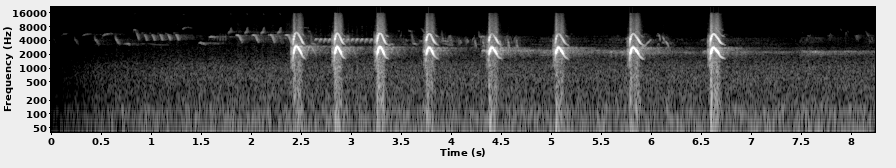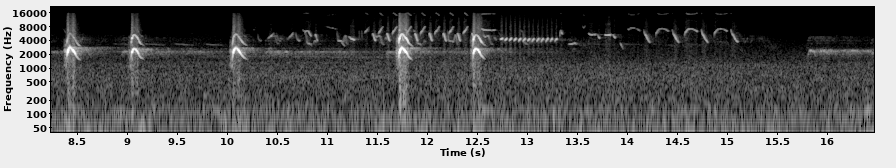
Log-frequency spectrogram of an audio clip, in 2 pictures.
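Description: Bird calling: about a dozen sharp, loud call notes that each drop quickly in pitch, repeated every half second to a second, with fainter quick chirps and trills around them.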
